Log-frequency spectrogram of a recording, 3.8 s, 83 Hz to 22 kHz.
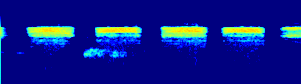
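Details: Barn owls in an outdoor nest box at 10:20 pm on 2 June 2023 as food is delivered; loud harsh hissing screeches, each about half a second long, repeated roughly every 0.7 seconds, five in a row.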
